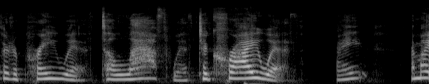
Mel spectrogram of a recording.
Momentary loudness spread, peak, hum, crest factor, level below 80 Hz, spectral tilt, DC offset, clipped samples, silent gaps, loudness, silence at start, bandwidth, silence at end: 16 LU; -6 dBFS; none; 20 dB; -64 dBFS; -4 dB/octave; under 0.1%; under 0.1%; none; -26 LUFS; 0 s; 16.5 kHz; 0 s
